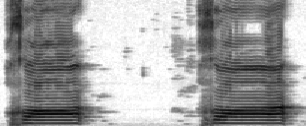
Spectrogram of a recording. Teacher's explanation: اس لفظ کو پڑھنے کے لیے گلے سے آواز نکالیں گے، تھوڑی سی بیچ میں خراش بھی ہو، جیسے خا خا۔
